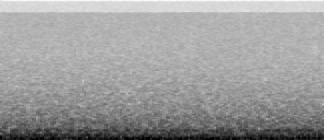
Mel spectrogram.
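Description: Near silence, with only a faint steady low hum.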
